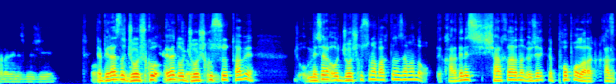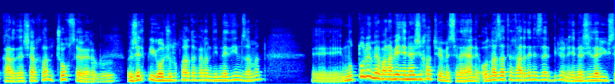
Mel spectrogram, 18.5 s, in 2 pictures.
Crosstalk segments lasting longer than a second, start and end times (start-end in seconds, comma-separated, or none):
1.5-3.3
